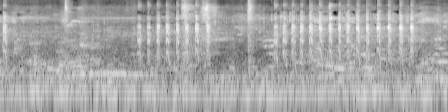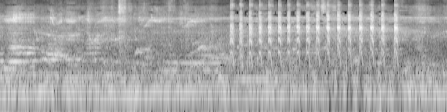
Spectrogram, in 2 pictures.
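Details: A tengkek buto (Oriental dollarbird), kept as a song model for other cage birds, gives three bursts of coarse, rasping chatter at a slow, even speed: rapid clicky notes run together over a low hum.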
